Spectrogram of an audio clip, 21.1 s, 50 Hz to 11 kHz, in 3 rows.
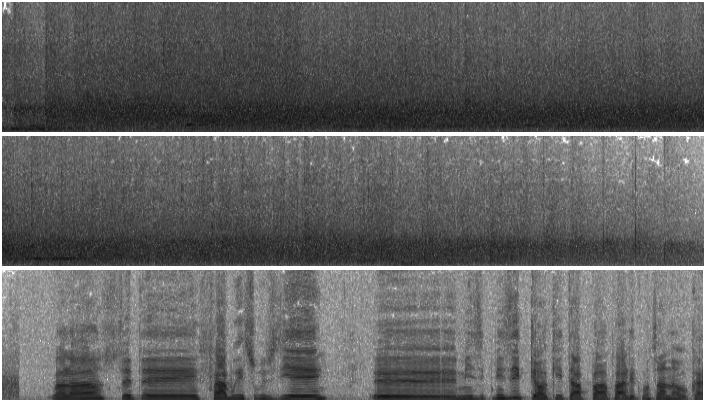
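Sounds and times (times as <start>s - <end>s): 
audience applause during a standing ovation at a funeral tribute in Haiti: 0.0s - 14.2s
speech: 15.2s - 21.0s.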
